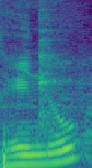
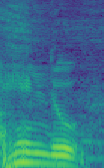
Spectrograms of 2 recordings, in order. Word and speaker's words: Hindu: So it is named after the river Sindhu, right, which in Persian is pronounced Hindu. right, So without aspiration, not dhu but du, and s becoming ha. So ah, Hindu.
